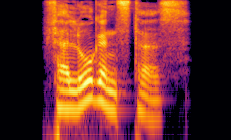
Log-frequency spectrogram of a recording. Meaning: strong/mixed nominative/accusative neuter singular superlative degree of verlogen
- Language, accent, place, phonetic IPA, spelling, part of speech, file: German, Germany, Berlin, [fɛɐ̯ˈloːɡn̩stəs], verlogenstes, adjective, De-verlogenstes.ogg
